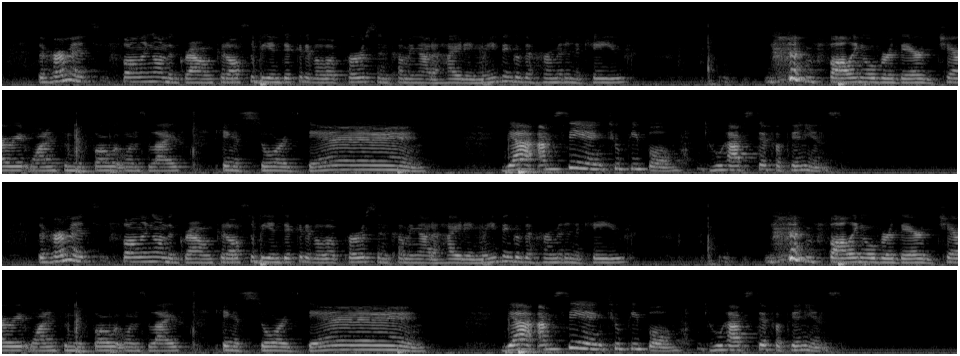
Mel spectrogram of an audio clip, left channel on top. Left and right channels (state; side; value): normal; both; correlation 0.83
